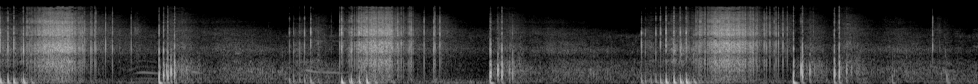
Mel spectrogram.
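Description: Fireworks going off in volleys. Three times, a quick string of launch pops is followed by about a second of crackling, with single bangs in between.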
